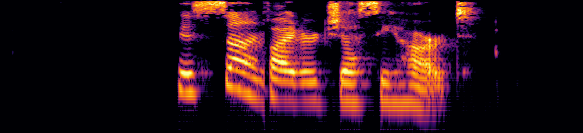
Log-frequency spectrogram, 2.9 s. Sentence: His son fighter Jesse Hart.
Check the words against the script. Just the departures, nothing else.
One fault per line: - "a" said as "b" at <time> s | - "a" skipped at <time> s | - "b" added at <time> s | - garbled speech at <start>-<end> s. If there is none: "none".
none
